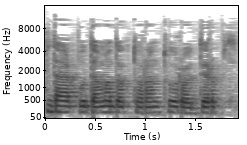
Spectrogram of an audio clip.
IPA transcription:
ˈdɐr buːdɐˈmɐ doːktoːrɐnˈtuːroː ˈdʲɪrpt

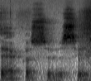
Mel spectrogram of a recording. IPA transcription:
ˈtʲæːkoː sʊ ʋʲɪˈsɐɪs

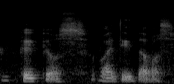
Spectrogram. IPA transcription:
ˈkɐɪp ˈjoːs ʋɐˈdʲiːdɐʋoːs

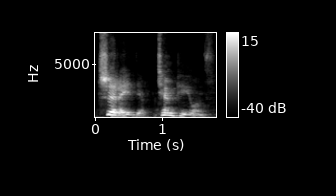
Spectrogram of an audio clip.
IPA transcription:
t͡ʃ ˈrɐɪˌdʲiɛ ˈt͡ʃʲɛmʲpʲɪˌjuɔns

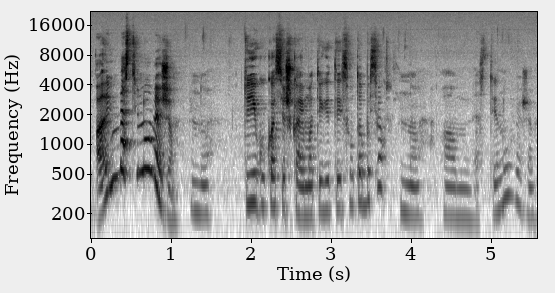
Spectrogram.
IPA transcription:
ɐj ˈmʲɛs ˈtʲɪ ˈnuːʋʲɛʒɐm ˈnʊ ˈtʲɪ ˈjɛɪɡʊ ˈkɐs ɪʃ ˈkɐɪmɐ ˈtɐɪɡʲɪ ˈtɐɪs ɐʊtoːbʊˈsʲoːks ˈnʊ ɐ ˈmʲɛs ˈtʲɪ ˈnuːʋʲɛʒɐm

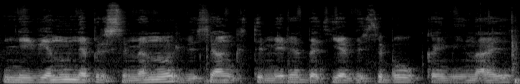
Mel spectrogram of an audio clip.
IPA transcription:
nʲeː ʋʲiɛˈnuː nʲɛpʲrʲɪˈsʲɪmʲɛnʊ ʋʲɪˈsʲɪ ɐŋkˈsʲtʲɪ ˈmʲɪrʲɛ bʲɛt ˈjiɛ ʋʲɪˈsʲɪ ˈbʊʋʊ kɐɪmʲiːˈnɐɪ

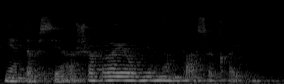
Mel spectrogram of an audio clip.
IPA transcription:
nʲɛt ɐpʲsʲɪˈɑːʃɐroːjɛʊ ˈʋʲiɛnɐm ˈpɑːsɐkoːjɪmʲɪ

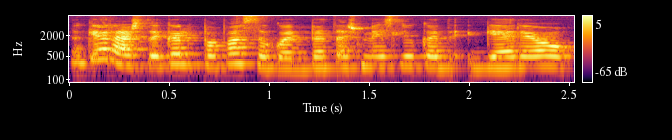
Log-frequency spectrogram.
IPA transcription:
nʊ ˈɡʲæːˌrɑː ɐʃ tɐɪ ˈɡɑːˌlʲoː pɐˈpɑːsɐˌkuɔtʲ bʲɛt ɐʃ ˈmʲeːsʲlʲeːjoː kɐt ˈɡʲæːˌrʲɛʊ

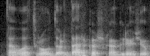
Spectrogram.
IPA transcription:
ˈtɐʊ ɐtˈroːdoː ɐr ˈdɐr kɐʃˈkɑː ɡrɐˈʒʲɛʊ

